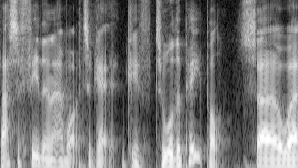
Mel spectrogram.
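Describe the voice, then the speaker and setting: Here a man speaks in a northern English accent with ordinary pitch variation. The recording is very clean, with a silent background. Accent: British (north of England). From northern England. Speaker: dental education executive, former nurse. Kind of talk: casual chat.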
